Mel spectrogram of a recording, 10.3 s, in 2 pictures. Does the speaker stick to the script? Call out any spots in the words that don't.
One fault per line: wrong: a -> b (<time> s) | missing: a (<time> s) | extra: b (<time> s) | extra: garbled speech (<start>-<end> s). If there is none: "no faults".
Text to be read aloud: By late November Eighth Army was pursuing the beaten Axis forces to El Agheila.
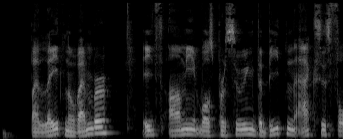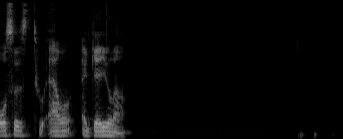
no faults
